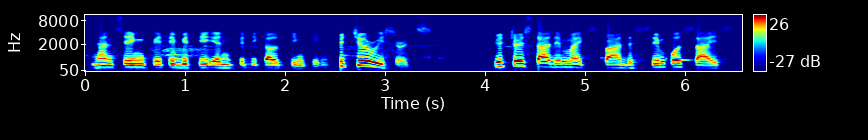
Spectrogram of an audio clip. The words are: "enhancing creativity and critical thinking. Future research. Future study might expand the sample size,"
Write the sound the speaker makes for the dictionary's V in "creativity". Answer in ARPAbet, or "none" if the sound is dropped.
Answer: B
